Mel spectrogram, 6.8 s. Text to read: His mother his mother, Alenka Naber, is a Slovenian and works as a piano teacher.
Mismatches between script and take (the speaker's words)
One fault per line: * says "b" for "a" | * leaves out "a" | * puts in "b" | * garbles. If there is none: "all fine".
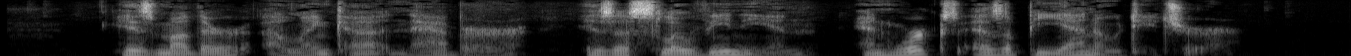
* leaves out "his mother"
